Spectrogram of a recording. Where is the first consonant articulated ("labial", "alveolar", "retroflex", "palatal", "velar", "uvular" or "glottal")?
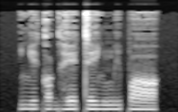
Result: palatal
